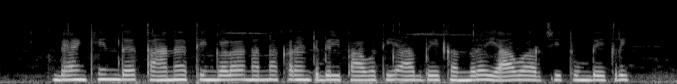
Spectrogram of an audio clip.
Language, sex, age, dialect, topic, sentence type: Kannada, female, 31-35, Dharwad Kannada, banking, question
